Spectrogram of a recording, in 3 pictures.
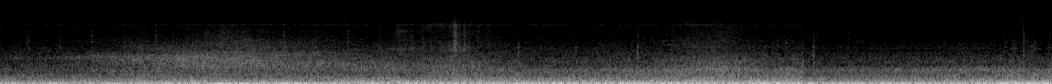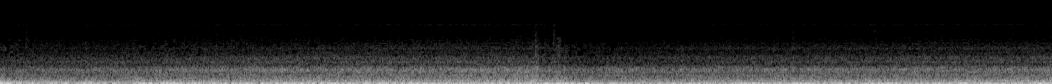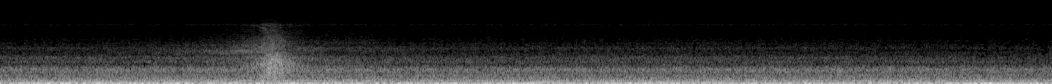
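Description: Steady wind and road rumble on a microphone mounted outside a moving truck's windshield, with the engine's hum under it, strongest in the first dozen seconds. A brief louder whoosh swells and fades a little after two-thirds of the way through.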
